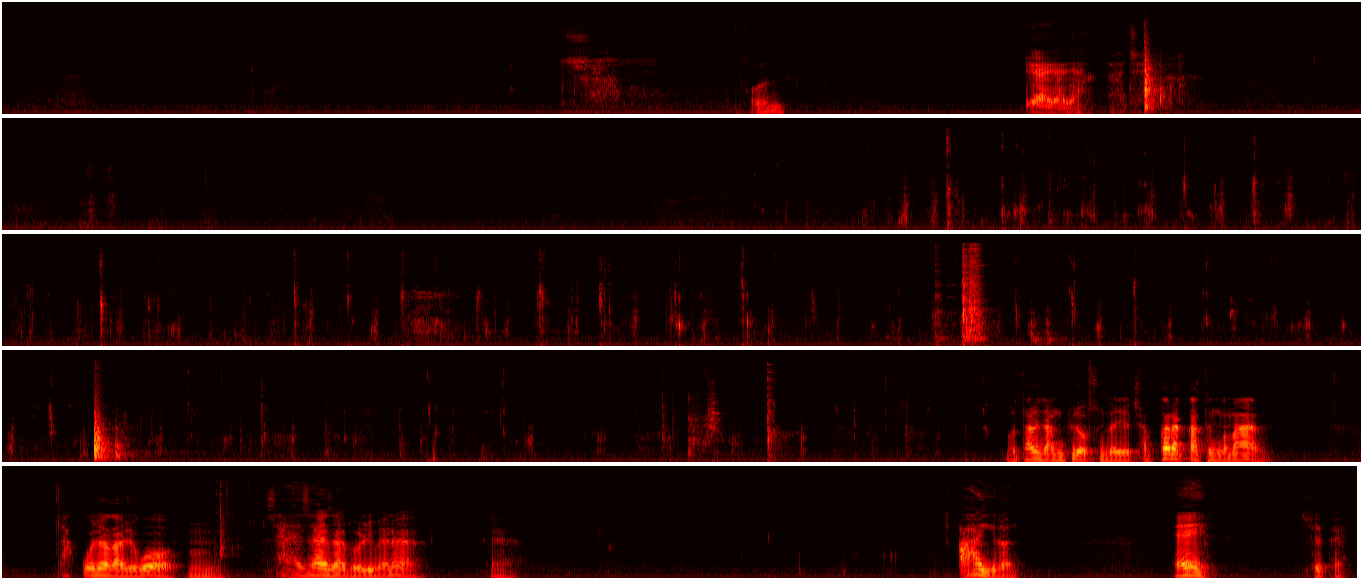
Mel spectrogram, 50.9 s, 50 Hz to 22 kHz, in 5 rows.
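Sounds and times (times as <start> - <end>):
faint low hum: 0.0 - 50.9
wet chewing: 15.6 - 38.9, 40.4 - 41.4, 42.4 - 42.8, 43.9 - 45.5, 46.1 - 48.0.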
